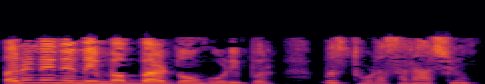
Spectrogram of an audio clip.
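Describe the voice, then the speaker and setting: A man playing a dance-crazy young groom in an animated comedy story, pleading in a whiny way and easily swayed. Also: very high voice, quick pace, gravelly, dry recording, exaggerated voice. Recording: dull, lo-fi studio voice-over.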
